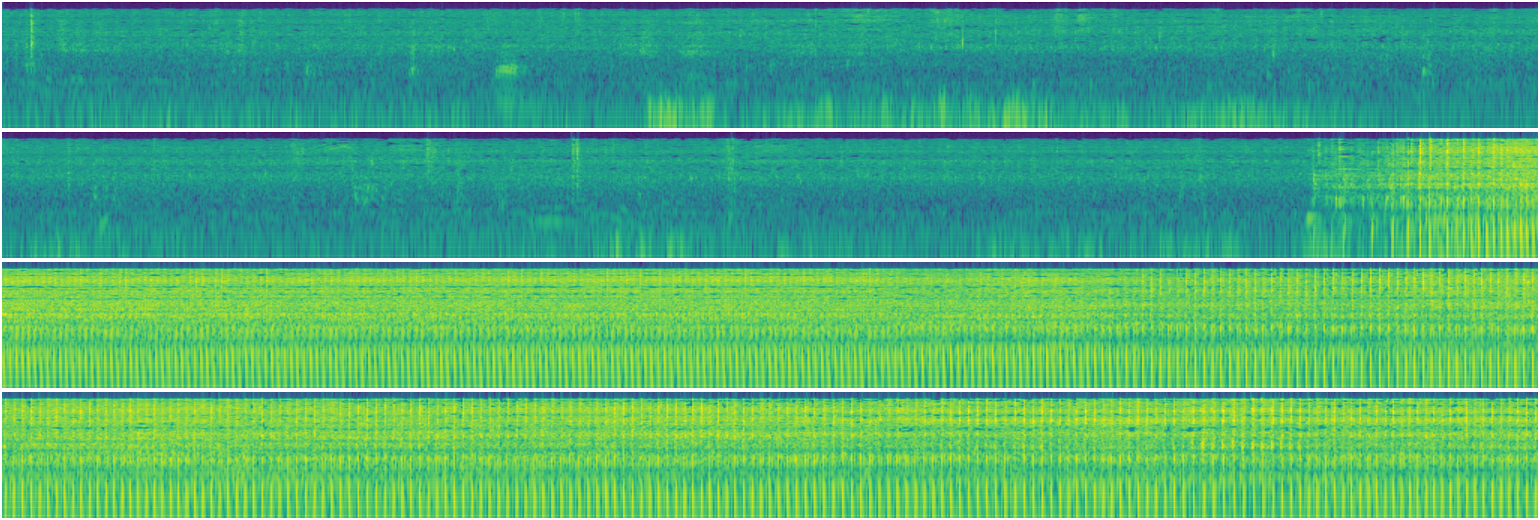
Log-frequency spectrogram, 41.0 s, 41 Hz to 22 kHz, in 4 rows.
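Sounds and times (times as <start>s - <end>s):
tractor engine starting and running: 18.9s - 40.9s.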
